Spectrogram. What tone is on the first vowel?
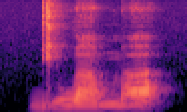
low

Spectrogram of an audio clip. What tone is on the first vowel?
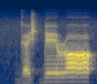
low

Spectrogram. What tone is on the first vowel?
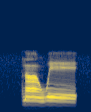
low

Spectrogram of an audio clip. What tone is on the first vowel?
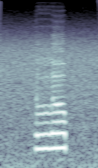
high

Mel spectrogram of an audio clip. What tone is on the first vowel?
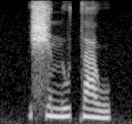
low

